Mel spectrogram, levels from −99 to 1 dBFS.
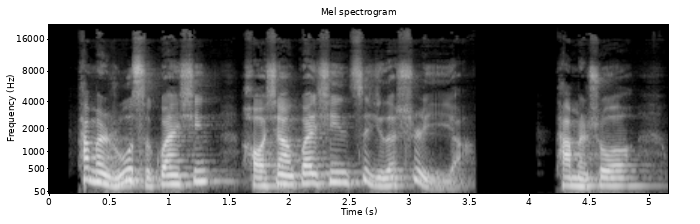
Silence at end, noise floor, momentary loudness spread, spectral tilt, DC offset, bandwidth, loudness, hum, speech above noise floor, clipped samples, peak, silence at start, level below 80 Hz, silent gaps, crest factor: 0.15 s; -84 dBFS; 11 LU; -5.5 dB/octave; under 0.1%; 20 kHz; -17 LUFS; none; 67 dB; under 0.1%; -2 dBFS; 0.25 s; -52 dBFS; none; 16 dB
